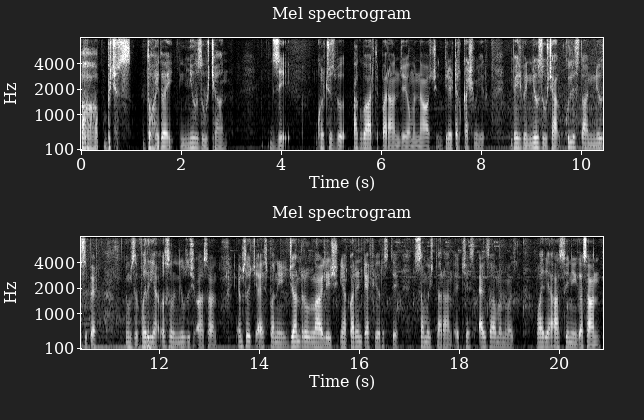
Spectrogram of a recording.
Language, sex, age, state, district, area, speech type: Kashmiri, male, 18-30, Jammu and Kashmir, Kupwara, rural, spontaneous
